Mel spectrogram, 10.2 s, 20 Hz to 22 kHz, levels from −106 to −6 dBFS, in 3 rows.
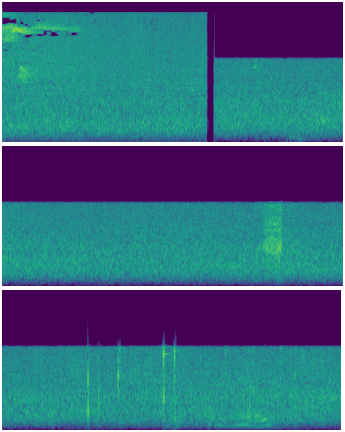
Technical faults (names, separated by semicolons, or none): input switched to a poorer device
